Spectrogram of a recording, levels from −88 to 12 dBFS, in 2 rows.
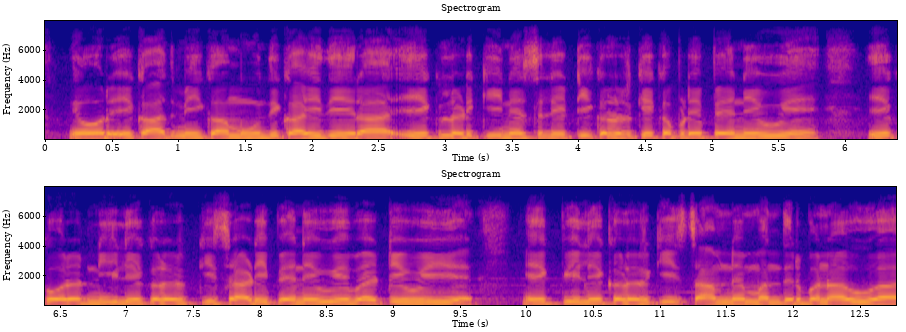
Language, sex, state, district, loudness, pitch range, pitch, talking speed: Hindi, male, Bihar, Purnia, -15 LUFS, 145-150 Hz, 145 Hz, 185 wpm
